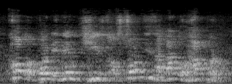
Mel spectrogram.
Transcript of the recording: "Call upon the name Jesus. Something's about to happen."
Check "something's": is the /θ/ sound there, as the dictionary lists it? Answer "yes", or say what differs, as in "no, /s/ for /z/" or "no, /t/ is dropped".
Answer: no, /t/ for /θ/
